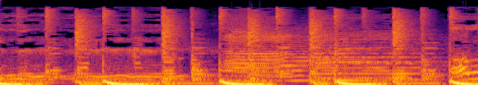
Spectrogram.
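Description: Somali wedding pop song playing with a steady beat: a deep electronic kick drum that drops in pitch on each hit, about twice a second, under a keyboard melody.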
